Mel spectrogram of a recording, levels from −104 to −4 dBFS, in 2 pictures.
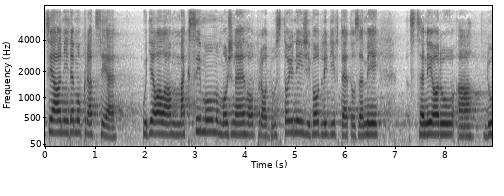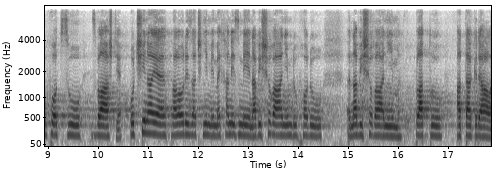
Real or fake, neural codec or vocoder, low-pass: fake; codec, 16 kHz in and 24 kHz out, 1 kbps, XY-Tokenizer; 7.2 kHz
